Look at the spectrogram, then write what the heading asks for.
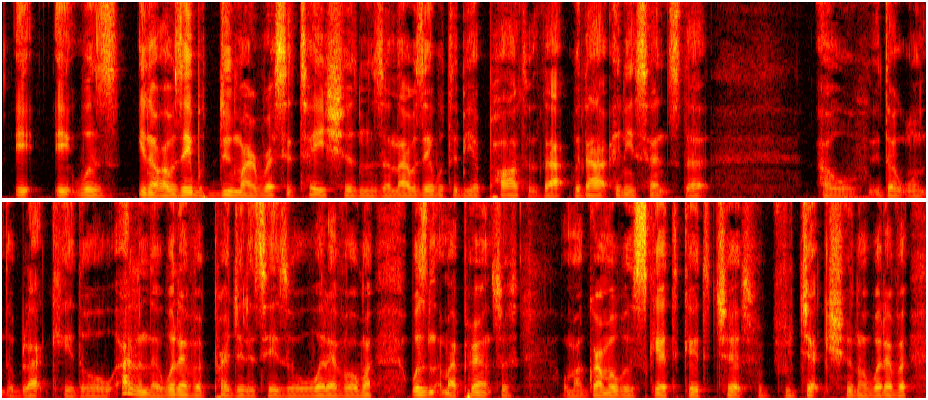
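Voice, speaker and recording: Older male interviewee, thoughtful and philosophical, mid-pitched voice, recorded dry. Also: a little mellow, no room sound. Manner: thoughtful, philosophical, chuckles now and then. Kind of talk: reflective personal interview.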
